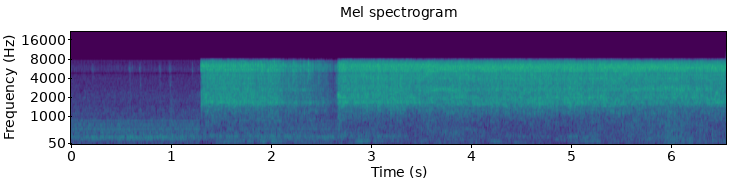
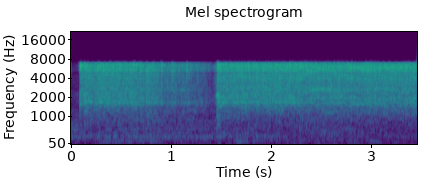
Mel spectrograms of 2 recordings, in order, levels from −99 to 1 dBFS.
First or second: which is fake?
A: second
